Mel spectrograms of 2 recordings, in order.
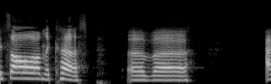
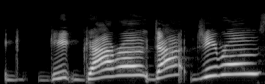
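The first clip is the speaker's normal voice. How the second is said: country ordering voice; 6 semitones higher, much slower than usual. Retold or imitated. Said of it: "countryest ever".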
